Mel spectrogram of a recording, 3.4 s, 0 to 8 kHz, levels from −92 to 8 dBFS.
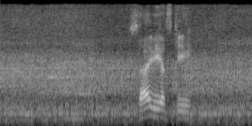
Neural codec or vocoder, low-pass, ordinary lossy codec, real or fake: none; 7.2 kHz; MP3, 48 kbps; real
